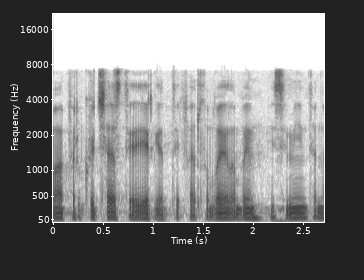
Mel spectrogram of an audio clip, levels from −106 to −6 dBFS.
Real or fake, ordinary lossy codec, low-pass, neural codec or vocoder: real; AAC, 64 kbps; 7.2 kHz; none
